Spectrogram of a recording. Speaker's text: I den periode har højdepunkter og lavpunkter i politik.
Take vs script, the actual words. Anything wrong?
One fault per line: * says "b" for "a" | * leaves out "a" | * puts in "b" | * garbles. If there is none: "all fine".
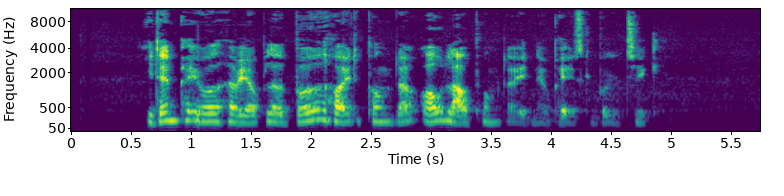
* puts in "vi oplevet både"
* puts in "den europæiske"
